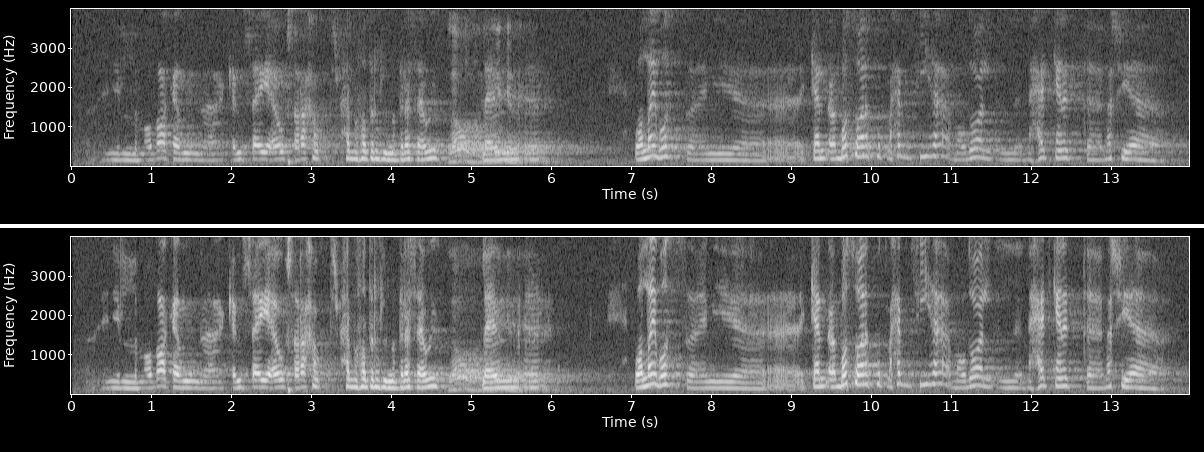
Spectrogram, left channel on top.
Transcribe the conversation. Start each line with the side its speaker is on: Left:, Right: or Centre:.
Right: يعني الموضوع كان كان سيء أوي بصراحة وكنتش بحب فترة المدرسة أوي
Left: لا والله
Right: لأن
Left: ليه كده
Right: أه والله بص يعني أه كان بص وأنا كنت بحب فيها موضوع ال- ال- إن حياتي كانت أه، ماشية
